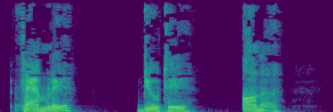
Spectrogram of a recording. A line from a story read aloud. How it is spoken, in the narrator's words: she recited stiffly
